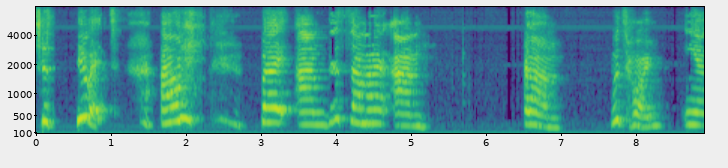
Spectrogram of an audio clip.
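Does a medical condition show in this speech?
Yes: cerebral palsy; affects fine motor skills.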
